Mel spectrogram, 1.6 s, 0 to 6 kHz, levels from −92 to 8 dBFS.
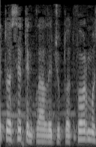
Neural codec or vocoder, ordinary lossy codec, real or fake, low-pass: none; MP3, 32 kbps; real; 5.4 kHz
